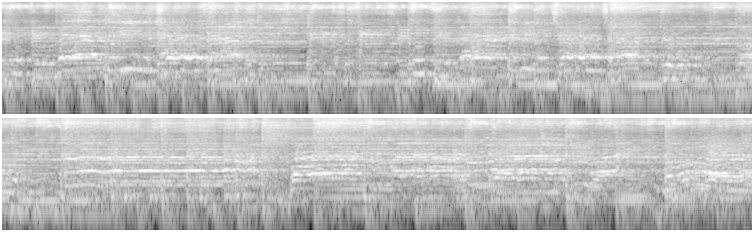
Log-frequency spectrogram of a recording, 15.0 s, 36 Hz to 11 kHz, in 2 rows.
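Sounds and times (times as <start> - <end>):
live pop-rock band: 0.0 - 15.0
person singing long held notes: 4.1 - 15.0.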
